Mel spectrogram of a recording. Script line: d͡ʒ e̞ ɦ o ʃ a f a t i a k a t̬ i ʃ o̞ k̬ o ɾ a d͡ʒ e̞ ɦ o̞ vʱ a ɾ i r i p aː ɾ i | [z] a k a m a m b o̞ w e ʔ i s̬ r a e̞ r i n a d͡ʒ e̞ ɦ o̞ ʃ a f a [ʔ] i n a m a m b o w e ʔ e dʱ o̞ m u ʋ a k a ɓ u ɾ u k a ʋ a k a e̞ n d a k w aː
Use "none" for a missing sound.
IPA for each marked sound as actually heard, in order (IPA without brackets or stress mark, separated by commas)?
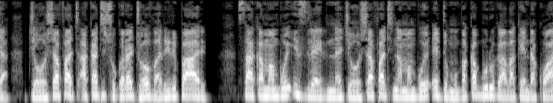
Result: s, t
